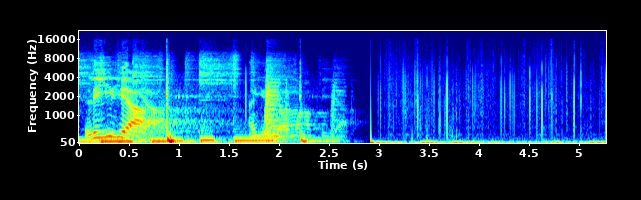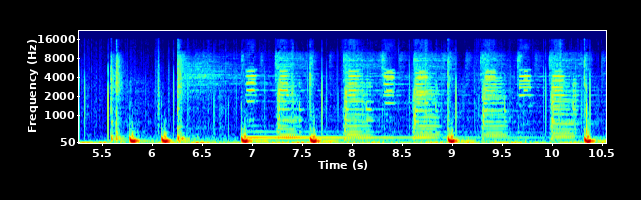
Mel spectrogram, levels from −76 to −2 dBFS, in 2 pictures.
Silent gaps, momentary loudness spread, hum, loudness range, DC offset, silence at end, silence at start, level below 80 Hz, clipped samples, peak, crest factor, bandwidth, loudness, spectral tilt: none; 22 LU; none; 13 LU; under 0.1%; 0 s; 0 s; -28 dBFS; under 0.1%; -2 dBFS; 18 dB; 16.5 kHz; -20 LUFS; -5 dB/octave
